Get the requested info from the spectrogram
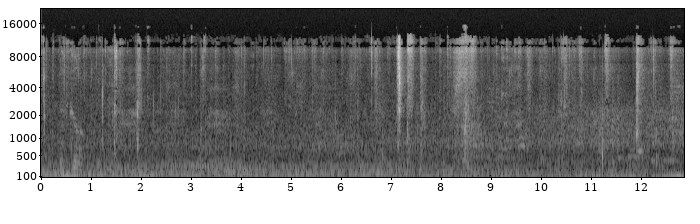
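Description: Walking sounds on pavement over a steady low rumble, with a few scattered light clicks.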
